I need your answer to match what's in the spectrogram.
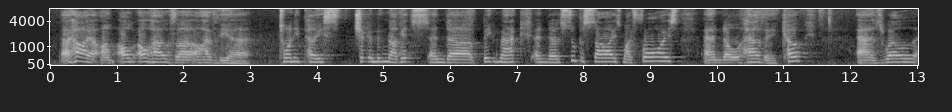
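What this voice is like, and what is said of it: Put-on British accent. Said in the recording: “let me do my British accent.”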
